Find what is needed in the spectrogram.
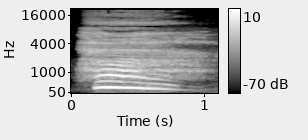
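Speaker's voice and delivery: loud, forceful sigh out; forceful exhale. Shown as a demonstration. Teacher demonstrating forceful breathing out, loud open sigh. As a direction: blow the air out hard through the mouth. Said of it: "blowing air out of the mouth forcefully".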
